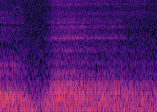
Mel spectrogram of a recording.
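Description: Faint breathing of a person resting in child's pose: one breath trails off about half a second in and the next begins right after.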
